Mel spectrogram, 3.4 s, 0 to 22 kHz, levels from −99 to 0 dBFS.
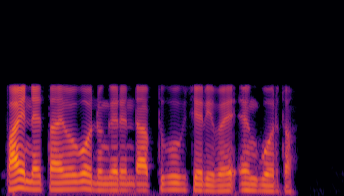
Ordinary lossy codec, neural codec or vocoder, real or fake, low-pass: none; none; real; 3.6 kHz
